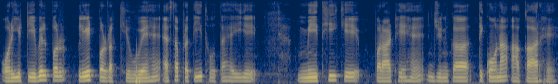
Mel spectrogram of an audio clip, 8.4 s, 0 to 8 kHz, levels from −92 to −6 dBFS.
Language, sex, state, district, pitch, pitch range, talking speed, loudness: Hindi, male, Uttar Pradesh, Jyotiba Phule Nagar, 130 Hz, 120-140 Hz, 155 wpm, -33 LUFS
